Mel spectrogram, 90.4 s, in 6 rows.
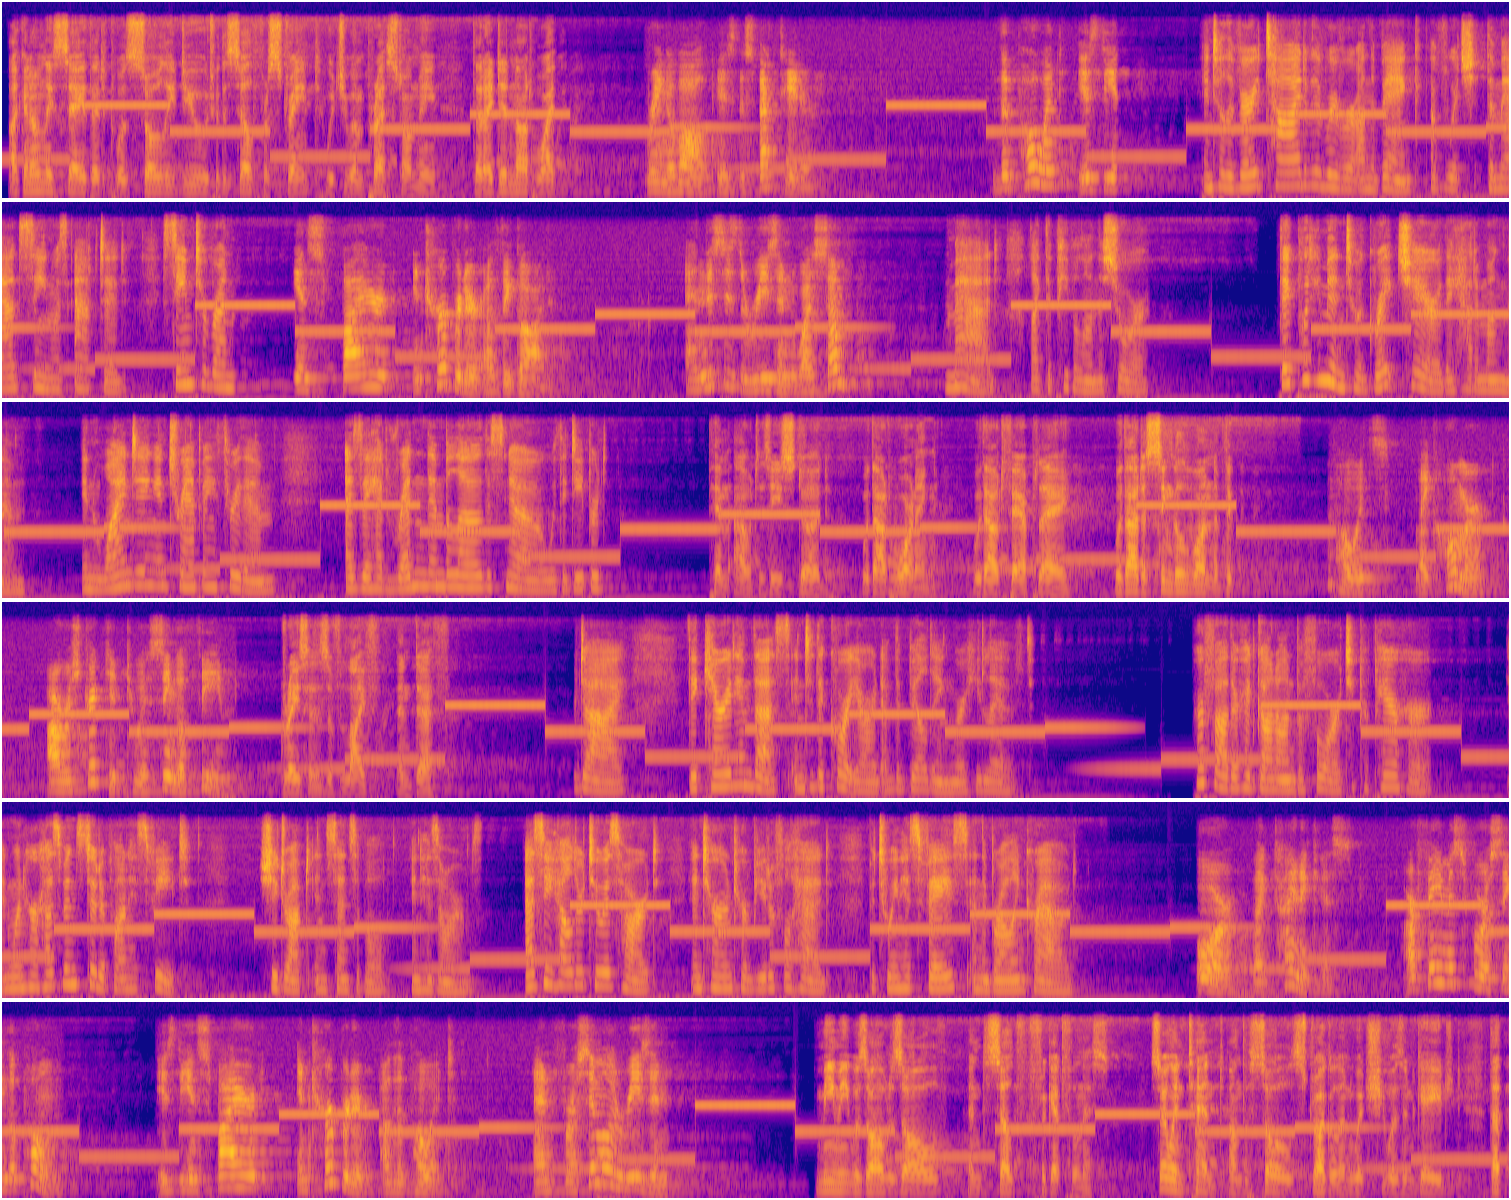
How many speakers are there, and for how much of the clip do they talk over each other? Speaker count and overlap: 3, no overlap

